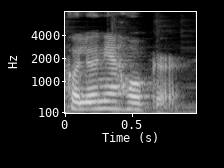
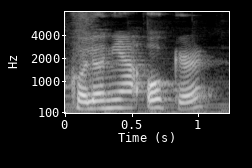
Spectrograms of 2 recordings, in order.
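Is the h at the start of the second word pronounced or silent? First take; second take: pronounced; silent. First: The second word begins with an h sound. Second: The second word begins with a vowel.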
